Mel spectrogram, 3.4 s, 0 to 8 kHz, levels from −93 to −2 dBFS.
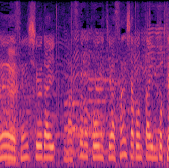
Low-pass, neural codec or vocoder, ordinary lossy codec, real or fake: none; none; none; real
